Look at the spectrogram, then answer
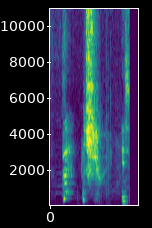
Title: Sneezing Youtube part 3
